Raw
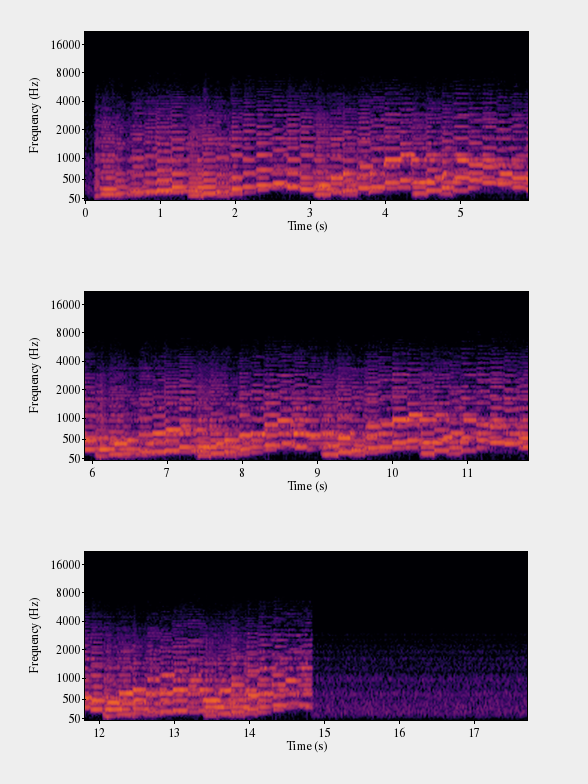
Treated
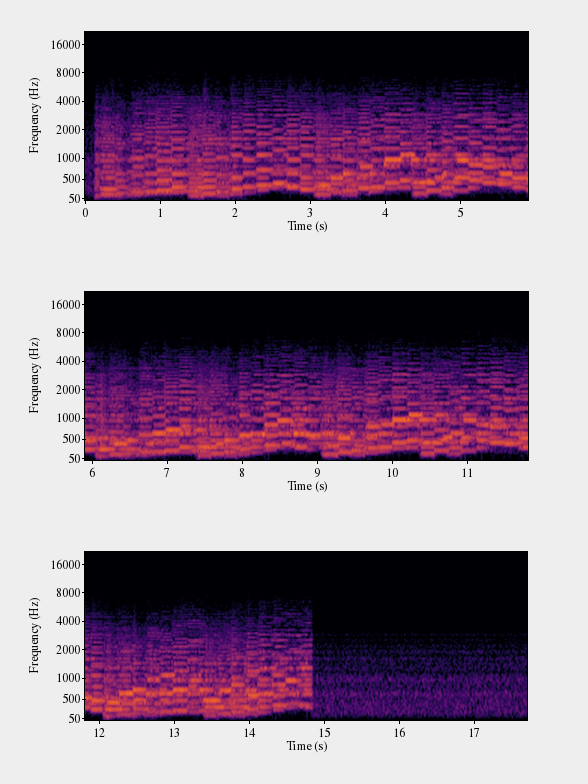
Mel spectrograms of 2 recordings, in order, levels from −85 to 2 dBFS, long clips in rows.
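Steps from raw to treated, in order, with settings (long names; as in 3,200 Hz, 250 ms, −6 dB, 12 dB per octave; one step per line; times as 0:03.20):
low-shelf EQ 450 Hz −6.5 dB
level +2 dB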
